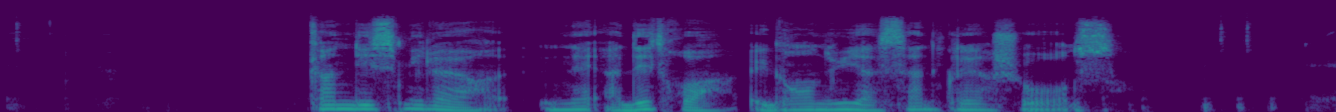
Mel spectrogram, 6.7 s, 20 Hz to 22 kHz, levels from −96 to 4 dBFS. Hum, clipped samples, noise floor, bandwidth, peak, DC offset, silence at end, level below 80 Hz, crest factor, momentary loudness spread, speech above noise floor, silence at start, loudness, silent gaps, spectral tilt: none; under 0.1%; under -90 dBFS; 12.5 kHz; -26 dBFS; under 0.1%; 1.1 s; -74 dBFS; 24 dB; 12 LU; over 44 dB; 1.55 s; -45 LUFS; none; -3 dB/octave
